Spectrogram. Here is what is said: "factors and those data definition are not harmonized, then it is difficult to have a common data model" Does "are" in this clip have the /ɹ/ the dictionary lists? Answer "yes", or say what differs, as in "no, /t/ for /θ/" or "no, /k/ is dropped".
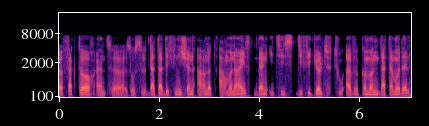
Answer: yes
